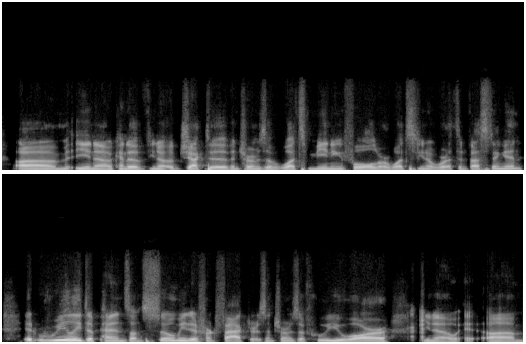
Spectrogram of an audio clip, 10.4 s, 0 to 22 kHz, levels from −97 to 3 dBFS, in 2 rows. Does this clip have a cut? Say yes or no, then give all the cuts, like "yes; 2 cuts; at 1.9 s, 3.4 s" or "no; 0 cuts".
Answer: no; 0 cuts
